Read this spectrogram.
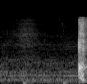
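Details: Isolated cough in a news segment about a woman's coughing: quiet room noise, then a single sharp, harsh cough burst at the very end, cut off as it starts.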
